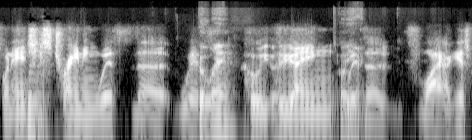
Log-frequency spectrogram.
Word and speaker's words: Huyang: And I like how the great thing I like about that with God, I always forget how to pronounce him. Huyang? Huyang, yeah.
